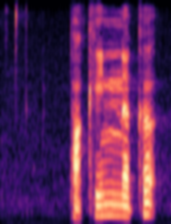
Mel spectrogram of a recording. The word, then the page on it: pakinnaka: Pali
